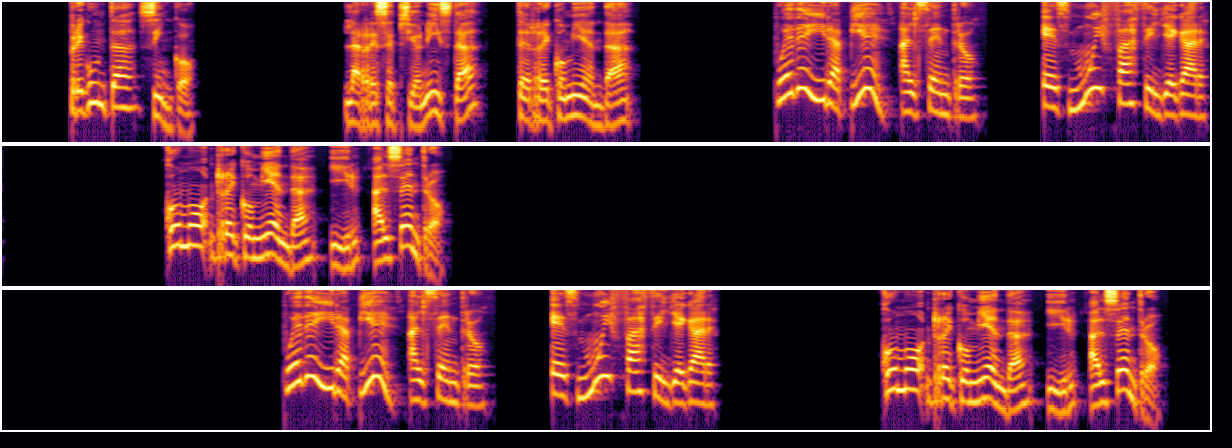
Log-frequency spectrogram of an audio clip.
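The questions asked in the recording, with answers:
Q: ¿Cómo recomienda ir al centro?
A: a pie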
